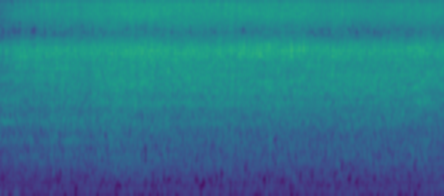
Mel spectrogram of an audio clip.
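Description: Marinated chicken pieces poured into a hot frying pan, sizzling loudly and steadily in the oil.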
